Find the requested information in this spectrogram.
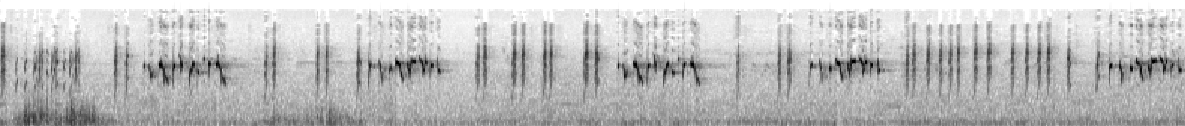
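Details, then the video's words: Bulbul singing 'berwaz' to coax silent bulbuls into song: five or six rich warbled phrases recurring every two seconds or so, each followed by quick sharp chips. "أقوى برواز بلبل ممكن تسمعه لفتح البلابل القافله"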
